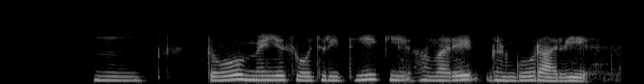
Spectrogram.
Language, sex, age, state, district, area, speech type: Hindi, female, 18-30, Rajasthan, Nagaur, urban, conversation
